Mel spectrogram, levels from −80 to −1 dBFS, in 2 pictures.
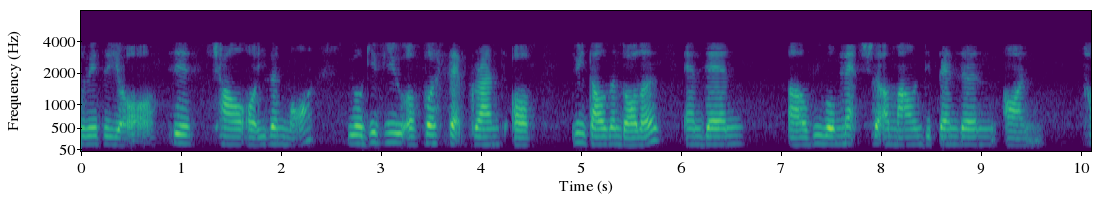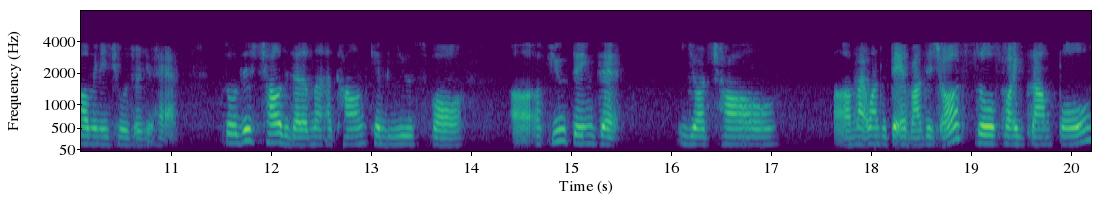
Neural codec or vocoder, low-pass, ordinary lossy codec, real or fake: vocoder, 44.1 kHz, 80 mel bands, Vocos; 7.2 kHz; AAC, 16 kbps; fake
